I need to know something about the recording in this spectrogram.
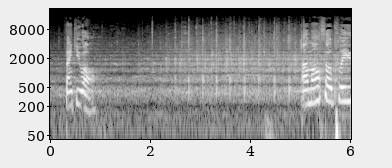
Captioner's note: applause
